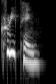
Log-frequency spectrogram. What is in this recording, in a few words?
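"creeping", British English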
